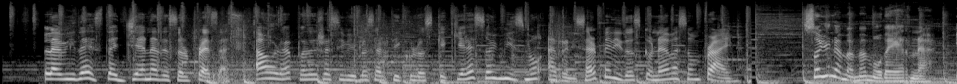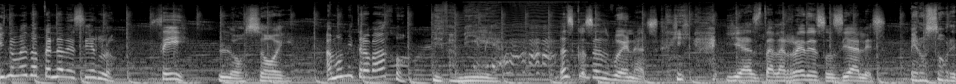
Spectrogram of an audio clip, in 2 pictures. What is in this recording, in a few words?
Spanish Commercial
